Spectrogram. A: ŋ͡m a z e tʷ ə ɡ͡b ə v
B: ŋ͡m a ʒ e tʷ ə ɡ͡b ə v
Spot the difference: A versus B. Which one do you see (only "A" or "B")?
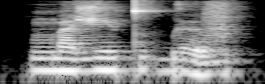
B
